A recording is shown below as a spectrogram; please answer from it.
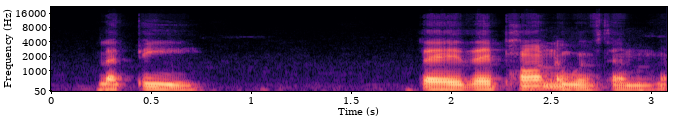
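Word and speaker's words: L'Epée: conjunction with uh lapel Le P sorry lepi is I think is how you pronounce it lepi they they partner with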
